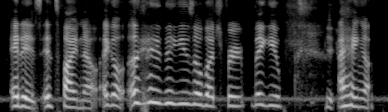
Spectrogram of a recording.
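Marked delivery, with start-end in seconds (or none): 1.6-3.5 high voice with a tearful sob throughout. Retelling thanking the woman on the call before hanging up, imitating own sobbing. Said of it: "You say that as you're sobbing".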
